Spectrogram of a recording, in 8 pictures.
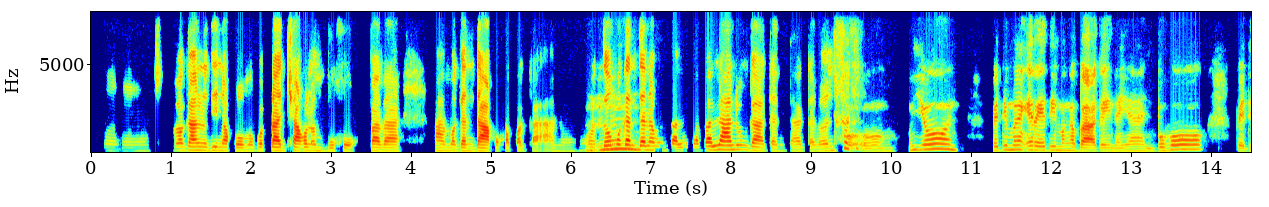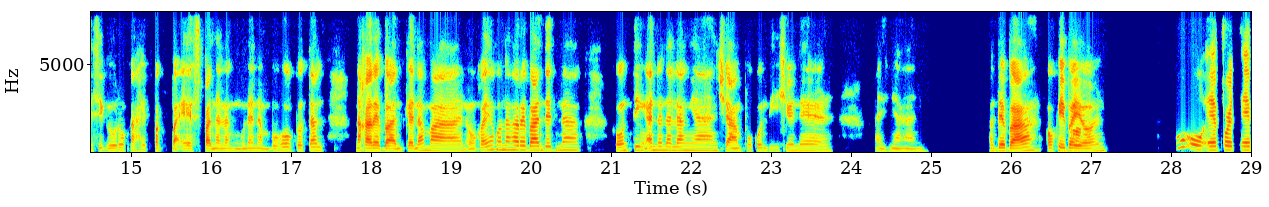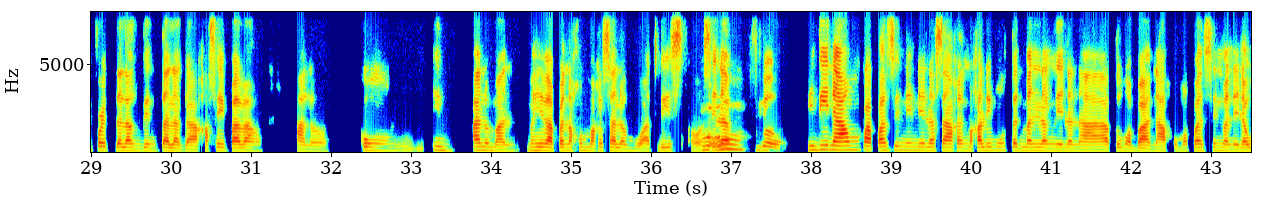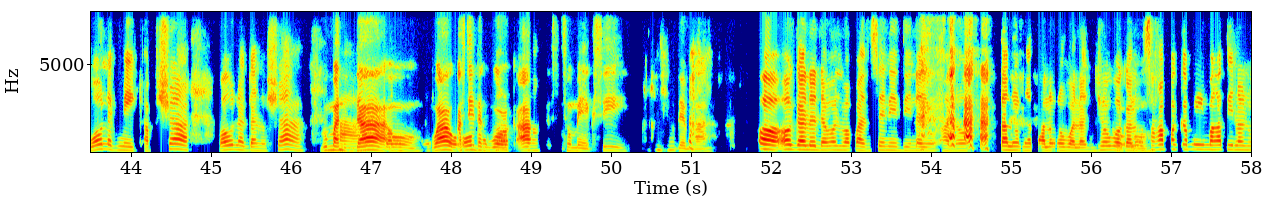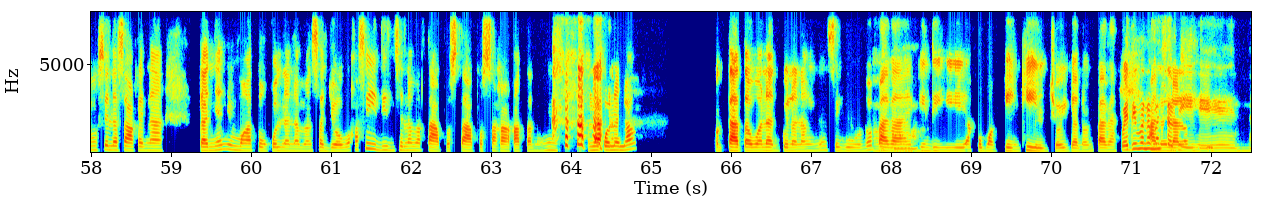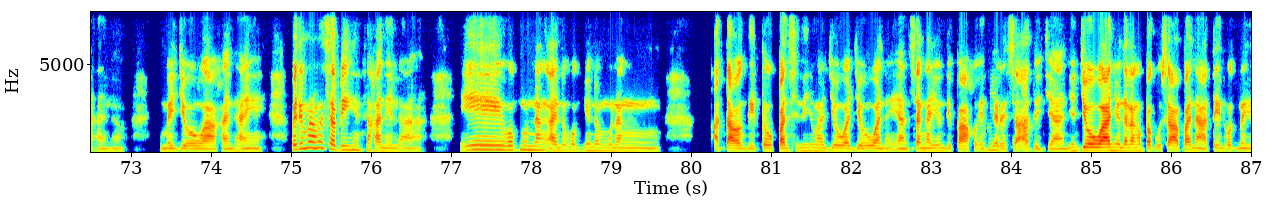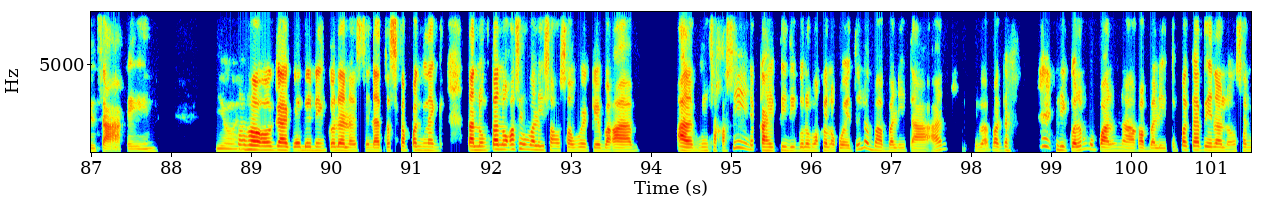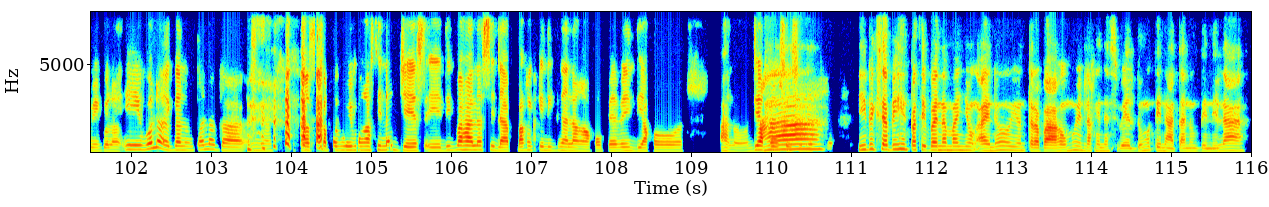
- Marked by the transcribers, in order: chuckle; unintelligible speech; other background noise; chuckle; laugh; chuckle; drawn out: "Ah"; unintelligible speech
- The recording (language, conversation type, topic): Filipino, advice, Paano ako makikisalamuha nang komportable sa mga pagtitipon at pagdiriwang?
